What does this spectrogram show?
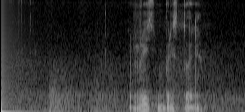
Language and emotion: Russian, sad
